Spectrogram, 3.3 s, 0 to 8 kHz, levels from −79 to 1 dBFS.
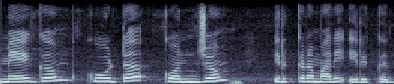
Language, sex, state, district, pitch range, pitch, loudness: Tamil, female, Karnataka, Bangalore, 250-305 Hz, 275 Hz, -13 LUFS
